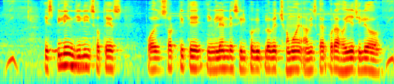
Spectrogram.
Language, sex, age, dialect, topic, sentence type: Bengali, male, 18-24, Jharkhandi, agriculture, statement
